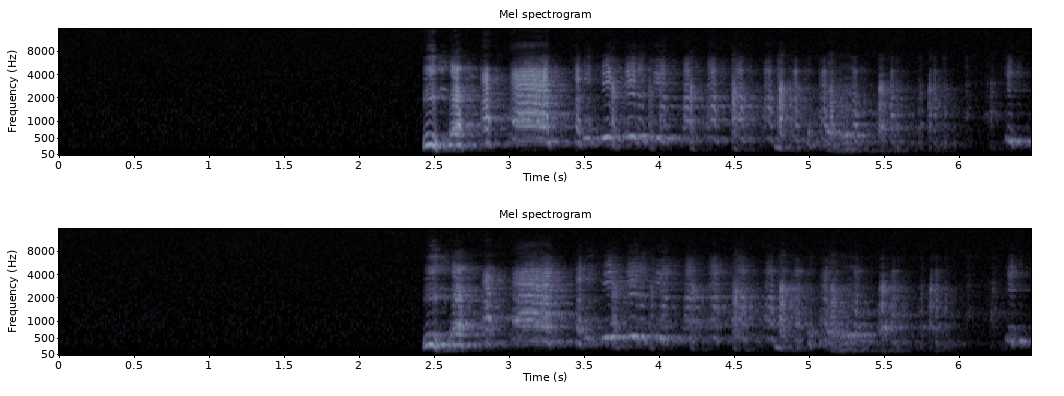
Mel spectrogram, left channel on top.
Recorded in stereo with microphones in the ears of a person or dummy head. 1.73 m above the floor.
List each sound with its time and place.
2.4 s laughter: 55° left (ahead or behind), 1.0 m; by 6.4 s 70° left (ahead or behind), 3 m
